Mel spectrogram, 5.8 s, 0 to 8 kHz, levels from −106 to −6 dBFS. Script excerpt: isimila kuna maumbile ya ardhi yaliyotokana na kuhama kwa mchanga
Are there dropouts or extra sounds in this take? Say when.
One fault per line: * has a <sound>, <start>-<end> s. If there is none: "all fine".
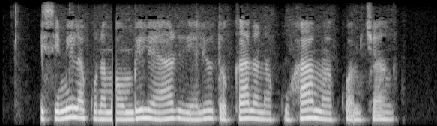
* has a dropout, 1.5-1.6 s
